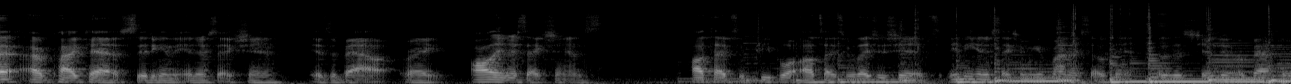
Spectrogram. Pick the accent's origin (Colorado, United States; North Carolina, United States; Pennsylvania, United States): North Carolina, United States; we're from North Carolina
